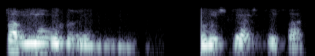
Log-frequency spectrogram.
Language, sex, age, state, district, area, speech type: Odia, male, 45-60, Odisha, Koraput, urban, conversation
